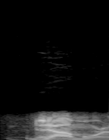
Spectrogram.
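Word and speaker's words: Ja Morant: Ja Moore. I think it's how it's pronounced. – Ja Moore, that's it.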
